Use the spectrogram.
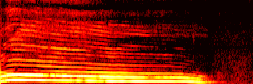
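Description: A single long wolf howl, loud and close, holding a steady tone before sliding downward and fading out, with no other sound around it.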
